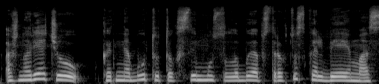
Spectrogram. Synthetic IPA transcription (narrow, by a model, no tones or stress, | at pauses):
ɐʃnoːɾʲeːt͡ʃʲɛʊ | kɐt̪nʲɛbuːt̪ut̪oːksɐɪmuːsulˠɐbɐɪɐpst̪ɾɐkt̪ʊskɐlʲbʲeːjɪmɐs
